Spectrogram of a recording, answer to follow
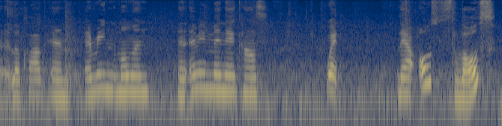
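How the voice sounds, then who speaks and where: Impatient young rabbit officer; slightly high, deliberate pace, noisy take. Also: female voice. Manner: hurried, urgent, impatient. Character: eager impatient young female rabbit cop. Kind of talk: student radio drama.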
